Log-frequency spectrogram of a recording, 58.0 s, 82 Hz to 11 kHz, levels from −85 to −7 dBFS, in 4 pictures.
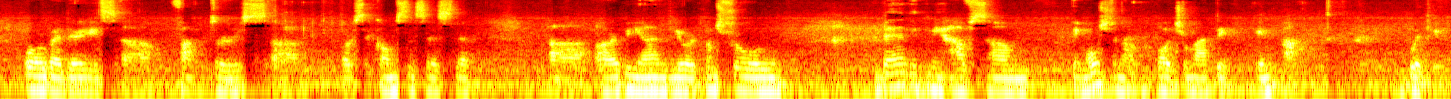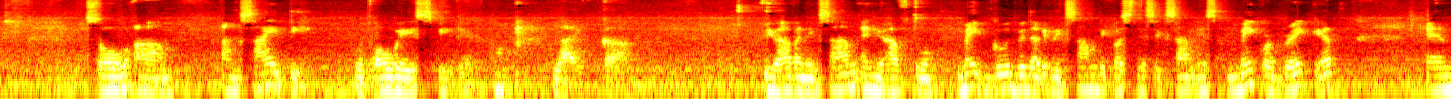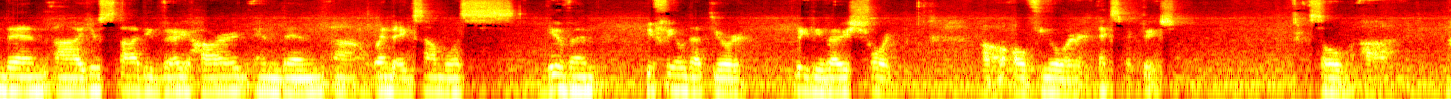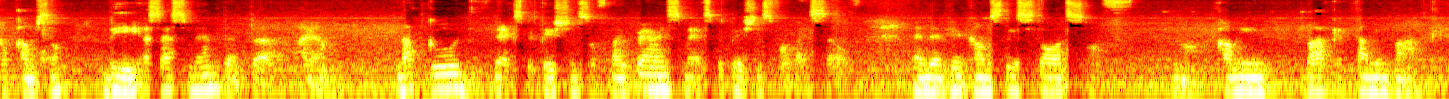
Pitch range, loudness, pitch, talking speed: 115-130 Hz, -14 LUFS, 120 Hz, 120 wpm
